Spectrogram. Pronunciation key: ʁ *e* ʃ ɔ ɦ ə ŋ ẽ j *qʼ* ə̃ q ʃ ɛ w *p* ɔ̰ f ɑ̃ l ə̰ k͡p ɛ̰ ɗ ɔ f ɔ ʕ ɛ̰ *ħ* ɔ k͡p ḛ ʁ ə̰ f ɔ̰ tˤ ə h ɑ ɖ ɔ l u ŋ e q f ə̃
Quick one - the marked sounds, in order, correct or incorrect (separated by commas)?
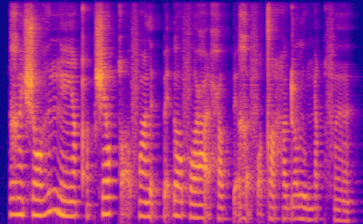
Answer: incorrect, correct, incorrect, correct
